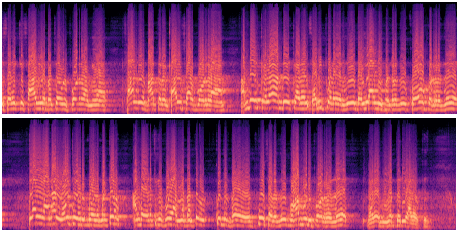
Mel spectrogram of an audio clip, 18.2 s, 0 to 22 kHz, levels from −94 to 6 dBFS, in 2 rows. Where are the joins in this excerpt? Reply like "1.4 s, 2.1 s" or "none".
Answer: 16.2 s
